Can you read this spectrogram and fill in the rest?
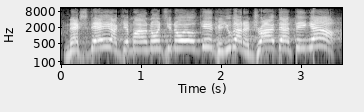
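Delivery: loud charged rebuking in Jesus' name; fervent rebuking. Retold or imitated. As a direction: pray like you're driving the devil out. Fervent prayer, rebuking demons.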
